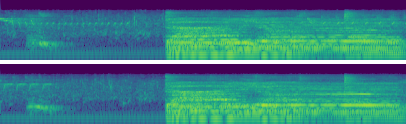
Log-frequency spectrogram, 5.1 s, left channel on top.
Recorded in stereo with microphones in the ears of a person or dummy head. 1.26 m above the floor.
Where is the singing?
15° right (ahead or behind), 0.7 m.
